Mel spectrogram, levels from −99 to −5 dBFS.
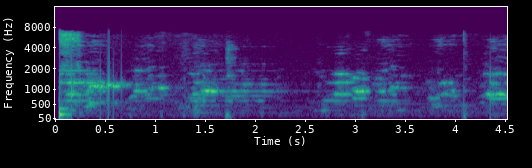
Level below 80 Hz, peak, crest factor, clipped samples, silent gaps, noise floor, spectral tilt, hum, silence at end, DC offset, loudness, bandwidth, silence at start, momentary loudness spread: -68 dBFS; -16 dBFS; 22 dB; under 0.1%; none; -69 dBFS; -2.5 dB/octave; none; 0 s; under 0.1%; -37 LUFS; 7.2 kHz; 0.05 s; 20 LU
